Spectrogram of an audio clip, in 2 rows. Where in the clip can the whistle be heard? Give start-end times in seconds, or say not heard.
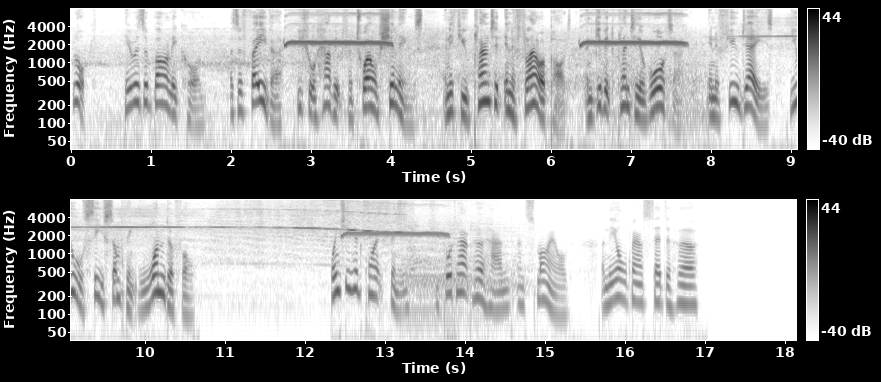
2.6-4.1, 6.3-7.8, 12.4-13.9.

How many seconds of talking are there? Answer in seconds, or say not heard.
15 s.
